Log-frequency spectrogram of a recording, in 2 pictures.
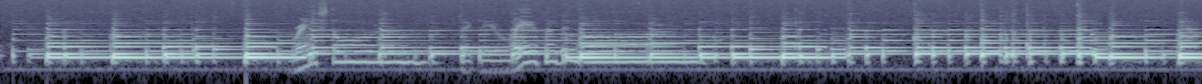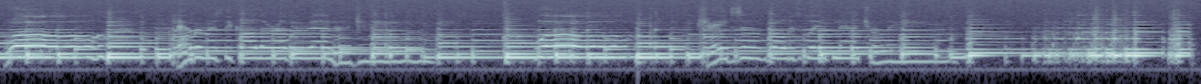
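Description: Ukulele strummed continuously in a triplet strum pattern, playing a chord progression in which the chord changes every second or two.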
